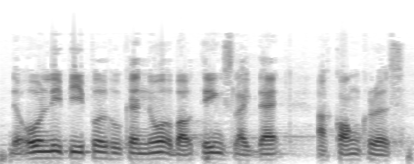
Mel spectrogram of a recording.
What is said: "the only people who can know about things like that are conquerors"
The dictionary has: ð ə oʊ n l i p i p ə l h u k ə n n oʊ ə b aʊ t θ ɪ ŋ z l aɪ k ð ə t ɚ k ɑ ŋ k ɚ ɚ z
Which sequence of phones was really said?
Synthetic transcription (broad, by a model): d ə oʊ n l i p i p ə l h u k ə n n oʊ ə b aʊ t t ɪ ŋ s l aɪ k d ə t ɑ k ɑ ŋ k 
